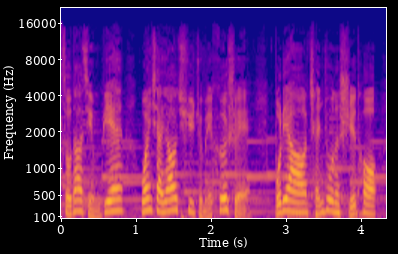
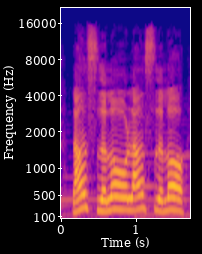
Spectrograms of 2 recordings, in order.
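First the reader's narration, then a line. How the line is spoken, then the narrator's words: Joyful shouting. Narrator (Chinese): 一边叫，高高兴兴地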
